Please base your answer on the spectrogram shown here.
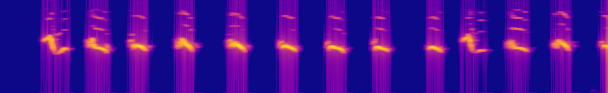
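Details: Cucak ijo (greater green leafbird) song meant to trigger breeding condition and aggression: a steady series of short, bright, downslurred whistles, about three per second, some notes rising then falling, on a quiet background.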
